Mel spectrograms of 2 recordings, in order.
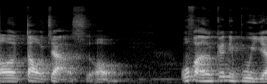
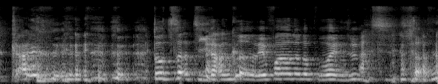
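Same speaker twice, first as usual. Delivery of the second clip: mock angry scolding; 8 semitones higher than usual. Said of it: "他口气是真的很凶的".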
